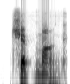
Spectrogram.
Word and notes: chipmunk: American English

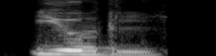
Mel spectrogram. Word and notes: yodel: Indian

